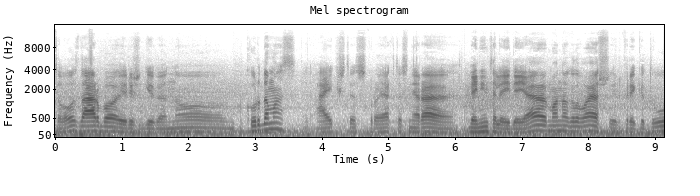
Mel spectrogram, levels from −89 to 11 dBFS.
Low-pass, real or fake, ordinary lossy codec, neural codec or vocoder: 14.4 kHz; real; MP3, 96 kbps; none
